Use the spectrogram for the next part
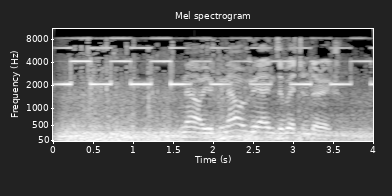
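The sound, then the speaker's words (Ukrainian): A car carrying foreign tourists drives into a radiation-contaminated strip of the Chernobyl exclusion zone, its engine rumbling steadily, while a high electronic beep repeats in an on-off pattern as the guide's dosimeter goes off the scale, and a voice briefly speaks over the noise. “Машина із іноземними відвідувачами приїздить смугу радіаційного забруднення.”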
